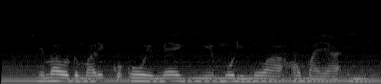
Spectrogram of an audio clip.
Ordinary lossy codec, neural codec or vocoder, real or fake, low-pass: none; none; real; 19.8 kHz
